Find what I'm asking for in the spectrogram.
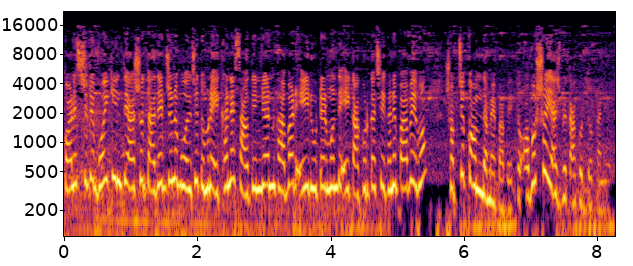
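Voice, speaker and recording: An extremely high-pitched woman's voice with ordinary pitch variation, dry and without echo, over light background noise. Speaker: food vlogger. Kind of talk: casual vlog chat. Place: street. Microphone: phone near.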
